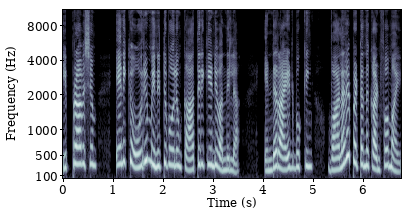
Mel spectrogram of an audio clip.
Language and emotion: Malayalam, surprised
